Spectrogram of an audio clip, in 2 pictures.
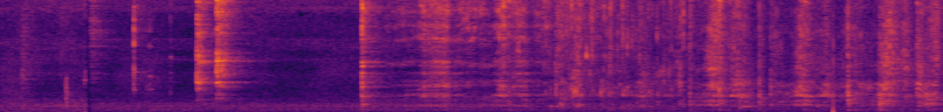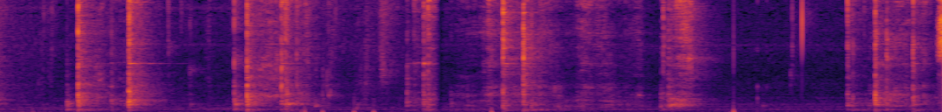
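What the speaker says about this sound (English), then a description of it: "I'm going to add this in the boiling water, and you have to keep stirring this" A spoon stirs cornstarch slurry into boiling water in a pot, with continuous scraping and clinking of metal against the pan and occasional sharper knocks, close and clear with no talking.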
